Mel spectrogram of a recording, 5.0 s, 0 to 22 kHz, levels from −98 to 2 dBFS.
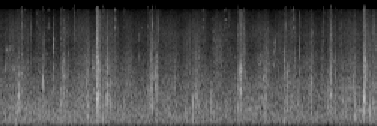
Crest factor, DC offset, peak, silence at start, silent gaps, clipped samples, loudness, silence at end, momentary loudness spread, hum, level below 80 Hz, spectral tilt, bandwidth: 28 dB; under 0.1%; -12 dBFS; 0 s; none; under 0.1%; -38 LUFS; 0 s; 11 LU; none; -74 dBFS; -2.5 dB/octave; 17.5 kHz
